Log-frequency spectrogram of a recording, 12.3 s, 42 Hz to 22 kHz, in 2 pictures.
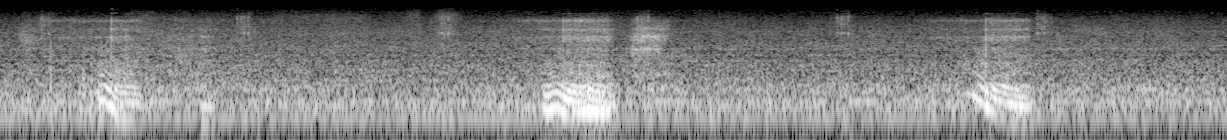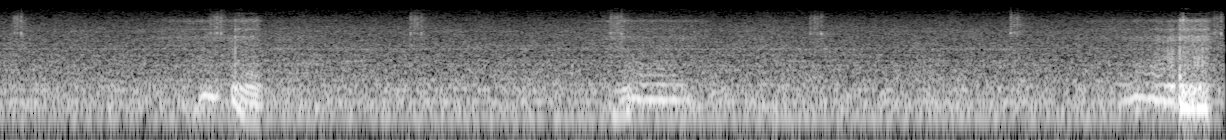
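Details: A 9-week-old Basset Hound puppy, out cold asleep on a couch, snores softly, with low rasping breaths repeating about every two seconds.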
